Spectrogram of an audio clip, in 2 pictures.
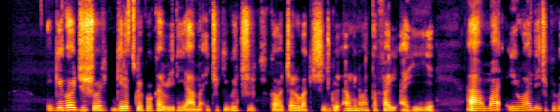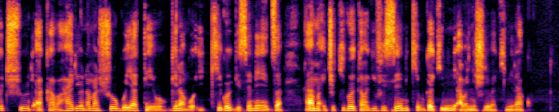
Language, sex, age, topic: Rundi, male, 18-24, education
